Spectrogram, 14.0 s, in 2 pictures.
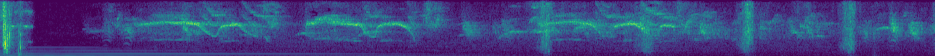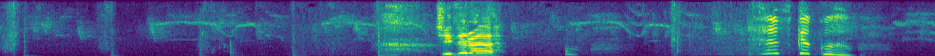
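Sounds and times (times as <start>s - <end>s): held musical note: 0.0s - 4.0s
small birds chirping faintly: 0.0s - 14.0s.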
